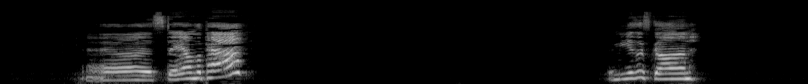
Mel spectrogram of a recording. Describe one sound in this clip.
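A young woman talks with animation through a headset microphone.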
